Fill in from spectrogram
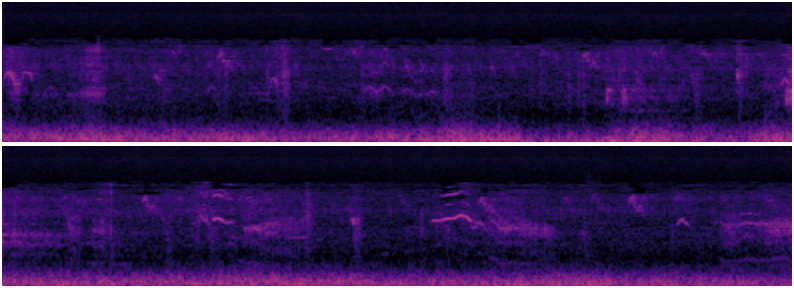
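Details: Two growing white stork chicks at a nest on Alcalá de Henares town hall tower, Madrid, beg the female for food, tapping her bill until she regurgitates: a low, rasping, rapidly pulsed chatter running on without a break, faint higher calls behind.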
